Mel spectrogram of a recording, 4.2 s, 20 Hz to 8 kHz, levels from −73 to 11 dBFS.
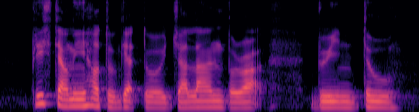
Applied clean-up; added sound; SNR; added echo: none; none; none; none.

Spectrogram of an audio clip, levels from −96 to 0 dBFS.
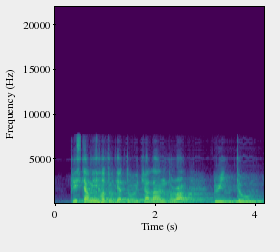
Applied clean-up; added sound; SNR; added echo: neural separator model SepFormer DNS4.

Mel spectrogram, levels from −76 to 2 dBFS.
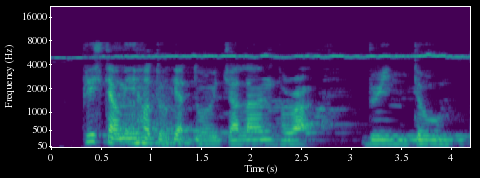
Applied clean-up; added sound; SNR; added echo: classical method WPE with log-MMSE.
